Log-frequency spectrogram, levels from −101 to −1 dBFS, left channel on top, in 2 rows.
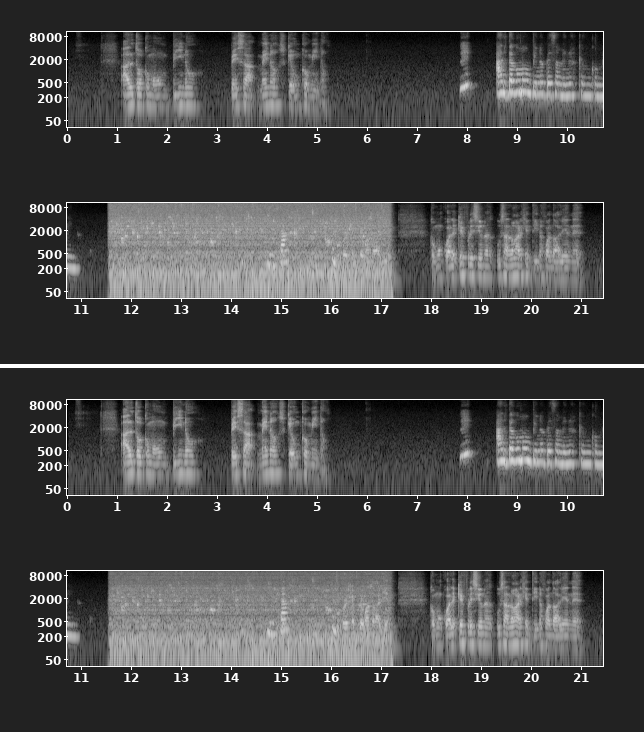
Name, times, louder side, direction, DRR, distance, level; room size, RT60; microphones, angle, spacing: voice 1, 0.7-2.6 3.3-5.2 15.0-15.1 16.0-21.0, right 3 dB, 55° right, 0.7 m, -32 dB
voice 2, 8.6-10.9 13.1-13.4 14.7-15.2 16.0-16.2, equal, 25° left, 0.5 m, -27 dB
sound 1, 11.5-17.2, left 4 dB, 70° left, 0.7 m, -28 dB
2.6 x 2.4 x 2.4 m
head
